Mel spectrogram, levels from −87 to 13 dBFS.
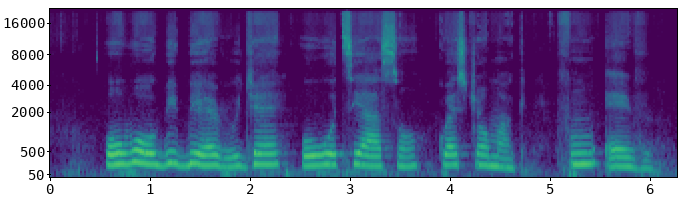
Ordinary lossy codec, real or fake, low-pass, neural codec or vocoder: none; fake; none; vocoder, 48 kHz, 128 mel bands, Vocos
